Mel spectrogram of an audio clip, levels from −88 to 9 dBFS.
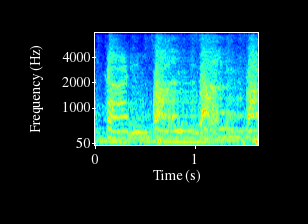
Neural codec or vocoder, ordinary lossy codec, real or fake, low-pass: codec, 16 kHz, 8 kbps, FunCodec, trained on Chinese and English, 25 frames a second; none; fake; none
